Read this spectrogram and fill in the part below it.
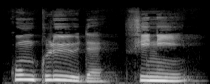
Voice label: "cuncludefinî", Vernazzese; Vocabolario Vernazzese - Italiano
